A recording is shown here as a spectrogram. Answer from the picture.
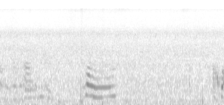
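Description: Young children's voices, with one drawn-out high call a little under two seconds in as the loudest sound.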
